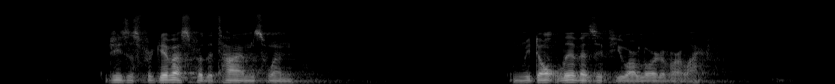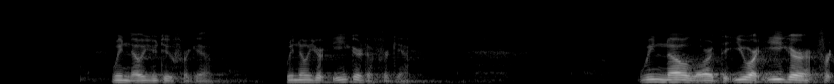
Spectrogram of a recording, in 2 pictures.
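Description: A man speaks slowly and calmly into a microphone, in pauses, in a room with some echo.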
